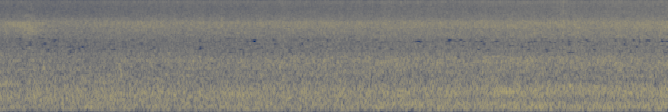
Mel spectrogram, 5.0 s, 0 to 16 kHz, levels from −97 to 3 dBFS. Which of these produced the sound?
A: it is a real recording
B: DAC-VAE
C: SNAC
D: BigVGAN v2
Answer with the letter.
A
